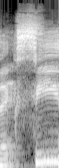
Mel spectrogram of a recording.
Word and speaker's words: Xyz: per turn if an xc is monster because that's how you pronounce xyz it's xc's if the next seas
